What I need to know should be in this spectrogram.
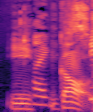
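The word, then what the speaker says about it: Eagulls: Not The Eagles, but it's spelled E-A-G-U-L-L-S. E-Gulls. – Like seagulls, but E-Gulls. – Right, seagulls without the S.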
